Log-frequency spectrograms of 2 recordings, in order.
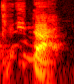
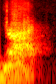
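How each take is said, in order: First: The name begins with a spoken K sound. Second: The name is said without any K sound. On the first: The speaker calls it wrong. "It's not K Dot" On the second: The speaker calls it right. "The K is silent"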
